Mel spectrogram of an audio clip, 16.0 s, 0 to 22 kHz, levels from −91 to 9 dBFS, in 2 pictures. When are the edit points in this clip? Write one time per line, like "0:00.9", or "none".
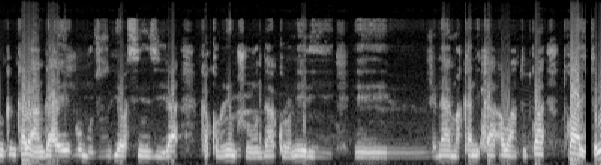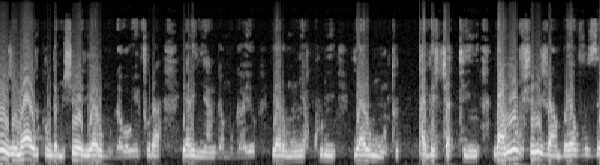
0:07.9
